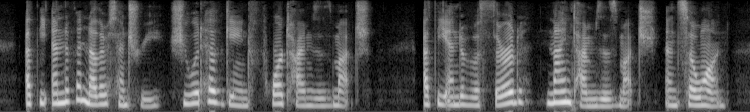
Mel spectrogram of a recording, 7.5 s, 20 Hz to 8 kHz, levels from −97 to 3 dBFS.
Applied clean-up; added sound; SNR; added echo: none; none; none; none.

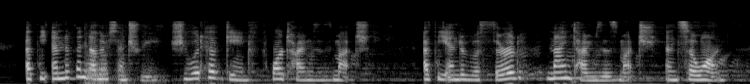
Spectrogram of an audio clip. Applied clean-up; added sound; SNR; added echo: neural separator model SepFormer DNS4.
